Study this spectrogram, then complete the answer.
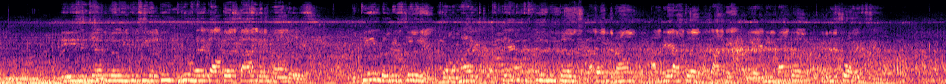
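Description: A crowd of people nearby shouts and chants excitedly.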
